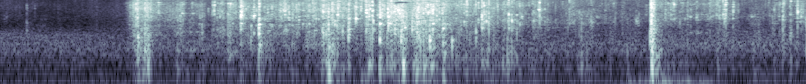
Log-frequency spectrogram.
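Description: Ice tool striking frozen waterfall ice, which breaks up: about two seconds of dense crunching and clattering as fractured ice falls away, then one more sharp strike near the end. The tool is smashing out a little divot in the ice so that it will hold.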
